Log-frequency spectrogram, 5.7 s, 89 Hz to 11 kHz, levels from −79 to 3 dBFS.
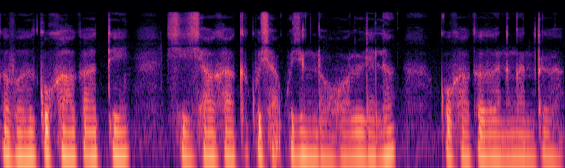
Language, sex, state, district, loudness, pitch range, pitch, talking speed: Wancho, male, Arunachal Pradesh, Longding, -18 LUFS, 115-125 Hz, 120 Hz, 170 wpm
